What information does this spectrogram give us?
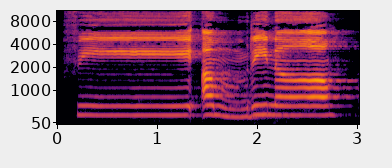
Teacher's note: فی امرنا، یا ساکن سے پہلے زیر ہے، یا یہ مدہ ہوگا، تھوڑا کھینچیں اور معروف پڑھیں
